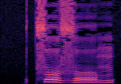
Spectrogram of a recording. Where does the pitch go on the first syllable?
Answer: falling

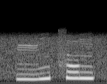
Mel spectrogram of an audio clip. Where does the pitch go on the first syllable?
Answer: rising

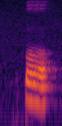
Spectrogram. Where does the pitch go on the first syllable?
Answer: low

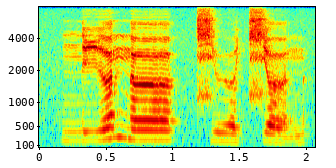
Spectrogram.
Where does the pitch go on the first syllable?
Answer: rising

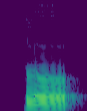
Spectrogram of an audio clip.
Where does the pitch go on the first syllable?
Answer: low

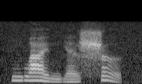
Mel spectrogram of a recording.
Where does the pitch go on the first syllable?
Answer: falling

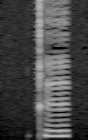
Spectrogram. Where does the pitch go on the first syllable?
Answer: high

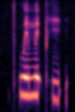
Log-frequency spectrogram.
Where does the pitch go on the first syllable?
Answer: high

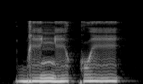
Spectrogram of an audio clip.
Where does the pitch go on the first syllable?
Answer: low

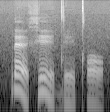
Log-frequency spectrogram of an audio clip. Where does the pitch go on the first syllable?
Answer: falling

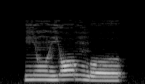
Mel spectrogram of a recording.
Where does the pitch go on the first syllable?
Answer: low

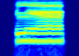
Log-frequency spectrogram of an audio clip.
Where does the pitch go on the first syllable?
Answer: high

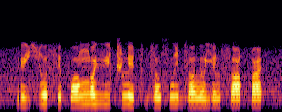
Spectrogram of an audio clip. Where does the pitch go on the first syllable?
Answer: low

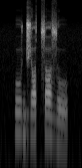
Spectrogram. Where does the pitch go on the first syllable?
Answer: high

